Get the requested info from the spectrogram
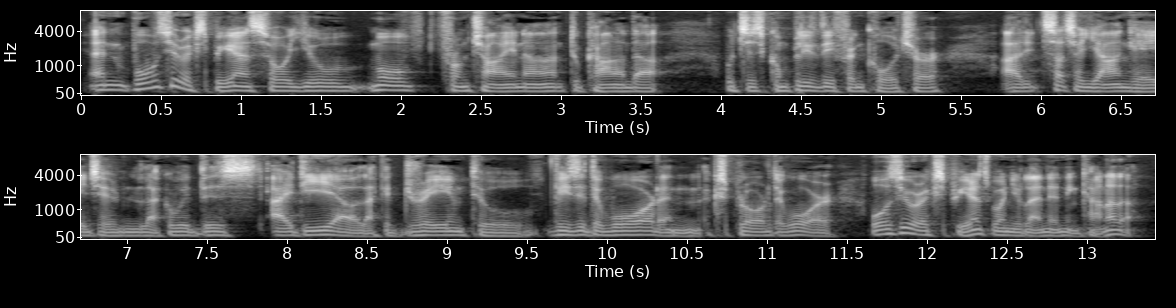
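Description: A man's voice: deep voice, brisk. A man who interviews a guest, asking curious, long winding questions full of "like". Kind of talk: conversational interview.

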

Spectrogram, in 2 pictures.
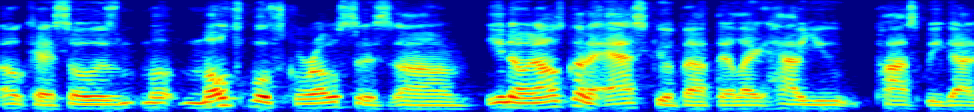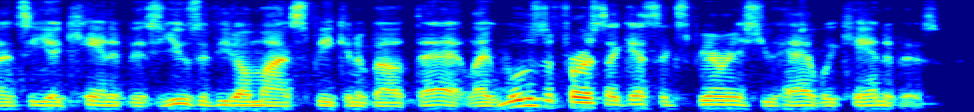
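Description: Fast-talking, upbeat male podcast host. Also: fairly low pitch, fairly bright tone, no echo. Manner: chatty, upbeat, loose, with restarts. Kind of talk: casual interview hosting.

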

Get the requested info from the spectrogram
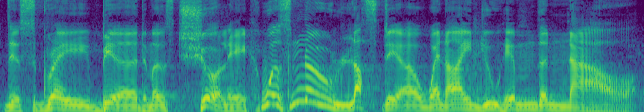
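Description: A man's voice: mid-range voice, wildly swooping pitch, slow, full character voice. A man voicing a burly, obstinate, humorous Jacobean playwright who speaks in hearty, archaic phrasing. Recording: long hall reverb.

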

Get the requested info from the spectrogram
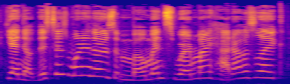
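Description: Young woman, podcast host, congested, nasal, bright and tense tone, smooth clear voice, chatty. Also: high voice, very animated, a little fast. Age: young adult. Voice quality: more nasal than usual. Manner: chatty, lots of filler "like". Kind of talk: casual chat.

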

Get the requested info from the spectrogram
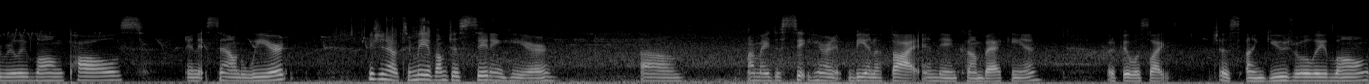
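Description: A woman hosting her own podcast, talking casually outdoors with a small, slightly raspy voice and a relaxed, rambling way of speaking. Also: on the low side, a little hiss or hum. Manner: relaxed, rambling, chatty with fillers. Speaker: podcast host. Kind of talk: casual solo podcast talk. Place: outdoors in the sun.

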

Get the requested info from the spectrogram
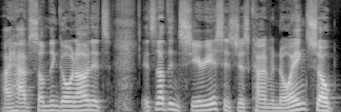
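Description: Male podcast host, slightly high voice, stuffed-up and nasal, mildly tired, delivering earnest motivational coaching with repeated emphasis. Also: normal speed, fairly bright tone, smooth. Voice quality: nasal, congested. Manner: earnest pep talk, repetitive emphasis, often addressing listeners as guys. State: congested, a little tired.

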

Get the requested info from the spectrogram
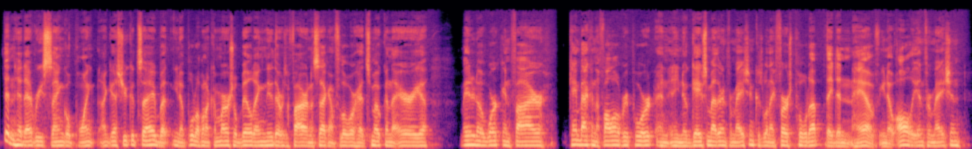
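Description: Low-voiced man breaking down fireground tactics. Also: steady tone, fast talker. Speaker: podcast co-host and fire service instructor. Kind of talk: casual analytical commentary on fireground radio traffic.

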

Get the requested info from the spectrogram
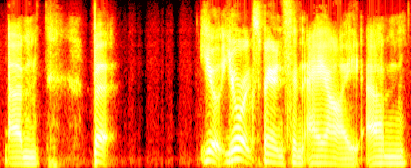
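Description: A man's voice: medium pitch, takes it slowly, sharp tone. A man from the West Country with a neutral British accent, hosting a conversational podcast interview in a chatty way, with frequent restarts. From West Country, England. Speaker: podcast host.

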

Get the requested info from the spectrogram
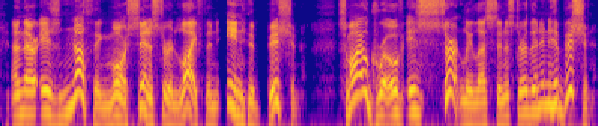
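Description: A woman's voice: lowish voice, a bit bright, no echo, studio quality. A woman playing a brash, crude, flippant psychiatric patient in an audio drama, with a theatrical, swaggering manner.

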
